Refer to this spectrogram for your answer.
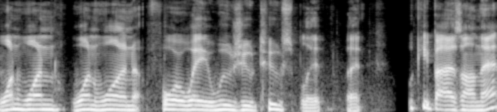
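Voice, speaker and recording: A man is speaking with an American accent. His pitch is medium. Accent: Texan, stronger when excited. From Texas. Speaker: esports caster. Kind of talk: live commentary; casual chat.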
